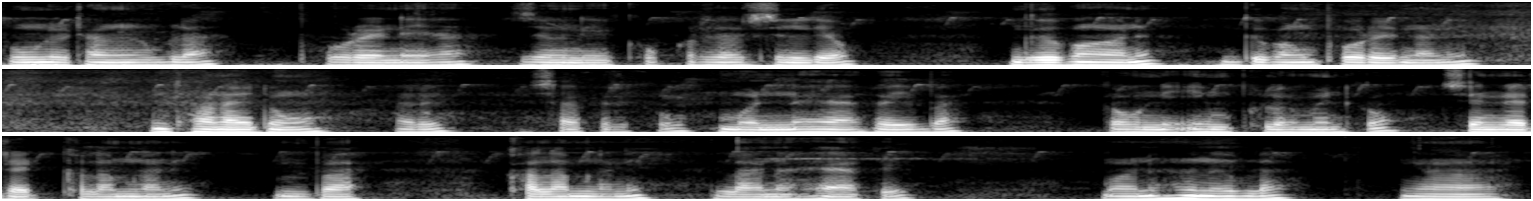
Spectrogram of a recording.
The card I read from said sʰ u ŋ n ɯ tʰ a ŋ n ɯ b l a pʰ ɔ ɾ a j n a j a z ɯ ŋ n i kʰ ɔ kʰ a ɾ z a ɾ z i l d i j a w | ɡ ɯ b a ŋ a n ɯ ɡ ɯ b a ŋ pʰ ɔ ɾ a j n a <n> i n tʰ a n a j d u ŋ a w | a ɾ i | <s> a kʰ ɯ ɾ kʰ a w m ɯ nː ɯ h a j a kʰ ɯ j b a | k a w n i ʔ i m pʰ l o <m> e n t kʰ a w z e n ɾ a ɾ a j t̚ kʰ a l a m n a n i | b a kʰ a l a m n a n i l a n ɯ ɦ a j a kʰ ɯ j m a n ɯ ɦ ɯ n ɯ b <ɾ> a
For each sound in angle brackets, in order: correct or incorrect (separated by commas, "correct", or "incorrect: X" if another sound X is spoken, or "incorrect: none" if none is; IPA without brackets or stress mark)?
correct, correct, correct, incorrect: l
